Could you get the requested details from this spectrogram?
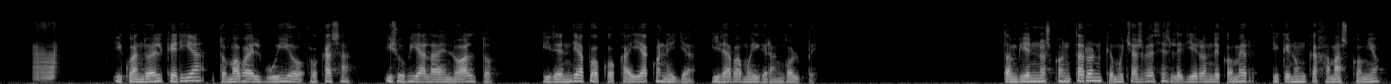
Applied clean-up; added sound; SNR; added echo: neural diffusion model UNIVERSE++.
